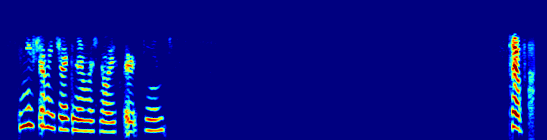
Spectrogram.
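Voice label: Raleigh Police Southeast District Dispatch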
